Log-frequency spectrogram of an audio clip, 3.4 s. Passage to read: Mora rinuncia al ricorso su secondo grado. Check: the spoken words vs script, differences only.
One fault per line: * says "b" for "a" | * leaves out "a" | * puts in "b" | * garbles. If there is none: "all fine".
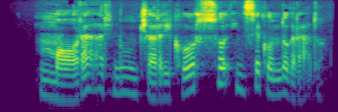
* says "in" for "su"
